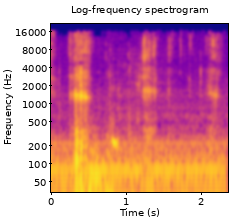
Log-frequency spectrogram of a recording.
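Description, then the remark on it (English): Soft chewing of a chocolate treat, with a few crisp bites and crunches in quick bursts, fairly quiet overall with no talking. “Even your chewing noises are quiet.”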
